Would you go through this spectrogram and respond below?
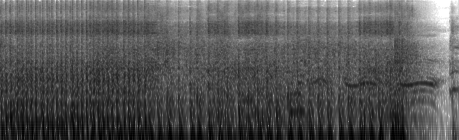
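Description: Video game gunfire rattles in loud, rapid automatic bursts nearly nonstop before cutting off abruptly near the end, close and dominant.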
